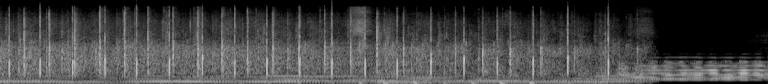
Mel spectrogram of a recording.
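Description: Church audience applause welcoming people at the close of a service: many dense, steady claps that hold at an even level, then stop abruptly near the end.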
